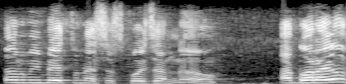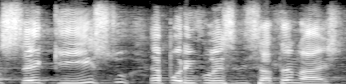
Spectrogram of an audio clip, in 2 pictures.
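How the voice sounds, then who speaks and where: Man, high voice, lively sermon storytelling, echoing hall. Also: fairly quick. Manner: animated storytelling, addresses listeners as brother. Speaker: evangelist preacher. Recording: reverberant hall, muffled lo-fi sound.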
